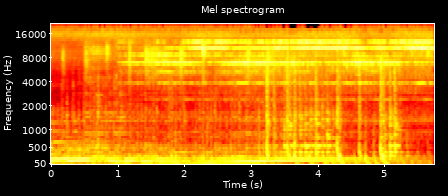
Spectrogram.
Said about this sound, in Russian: Но не спит будильник, а звонит, коварен, как бандит, без нервов всегда стреляет первым.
